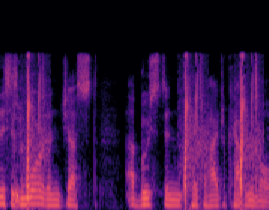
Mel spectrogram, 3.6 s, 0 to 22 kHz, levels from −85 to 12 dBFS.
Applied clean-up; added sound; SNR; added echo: none; Fart; -2 dB; none.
